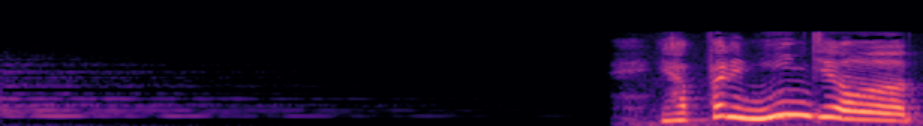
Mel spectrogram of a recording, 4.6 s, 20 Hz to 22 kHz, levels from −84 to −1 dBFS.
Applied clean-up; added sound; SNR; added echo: none; none; none; none.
